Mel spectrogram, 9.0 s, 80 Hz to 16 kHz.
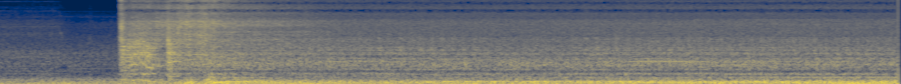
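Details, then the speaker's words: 2000 Ford Excursion with a crank-no-start, after a connector was reconnected at the fuel tank: the engine cranks briefly, catches and settles into a steady, even idle with no stumble or knocking; it runs normally. "all right guys so we can hear running now"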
